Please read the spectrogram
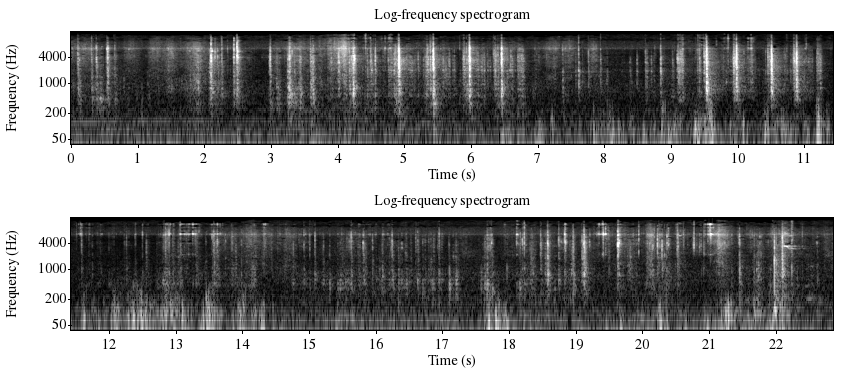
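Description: Irregular metallic clicks and light knocks of a brass doorknob and deadbolt being handled and worked by hand, with some dull thumps against the door.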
